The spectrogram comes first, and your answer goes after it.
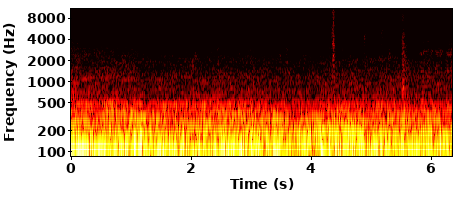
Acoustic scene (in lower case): car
